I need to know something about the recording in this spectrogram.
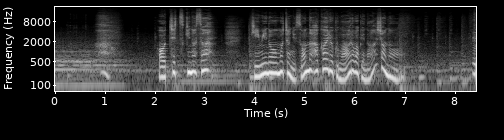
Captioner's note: sigh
